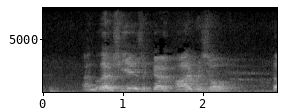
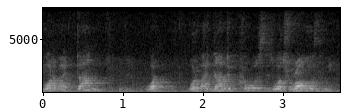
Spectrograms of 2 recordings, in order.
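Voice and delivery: higher-pitched worried questioning; mock inner panic, pitched up; acted self-doubt; 6 semitones higher than usual. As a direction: play anxious thoughts starting to spiral. Acting out spiralling self-doubting thoughts.

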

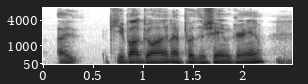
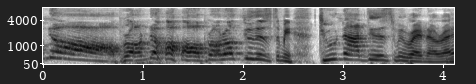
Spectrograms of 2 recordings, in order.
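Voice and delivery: panicked pleading; 11 semitones higher than usual. Retold or imitated. Begs the client to stop.

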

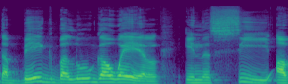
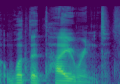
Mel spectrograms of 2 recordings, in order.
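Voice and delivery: usual speaking voice

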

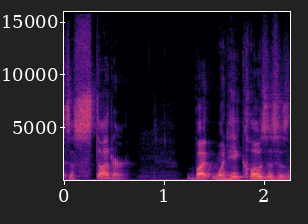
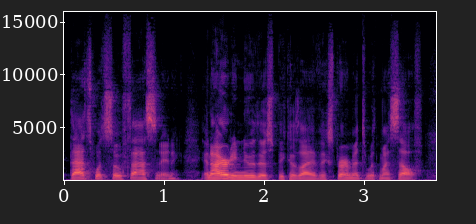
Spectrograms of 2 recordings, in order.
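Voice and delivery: ordinary delivery

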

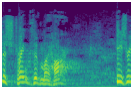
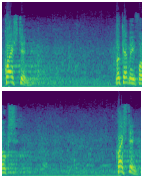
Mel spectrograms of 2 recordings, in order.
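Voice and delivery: lower, hushed pastoral appeal; 4 semitones lower than usual. Real, not acted. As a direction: draw them in gently, lower. Quiet altar call to congregation.

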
